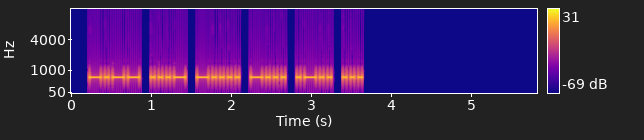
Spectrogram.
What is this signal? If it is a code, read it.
Morse code, heard as a keyed tone, about 25 wpm, 700 Hz. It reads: YV6BLS
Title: DXCC-100 Call Signs - 6 Characters - 25wpm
